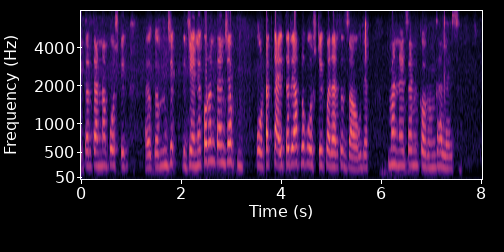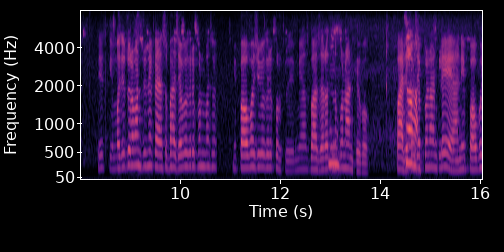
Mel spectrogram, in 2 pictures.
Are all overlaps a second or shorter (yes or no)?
yes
